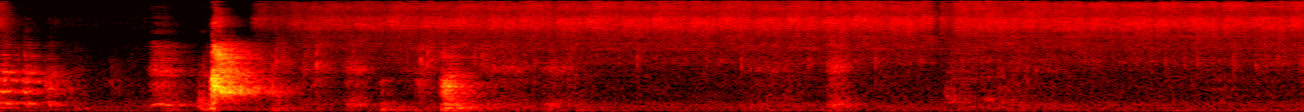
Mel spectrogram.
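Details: Lancelot, an office mascot poodle, startled by a DIY Bluetooth-controlled Arduino robot, lets out one sharp loud bark followed by a few fainter yelps, against a steady background hiss.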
